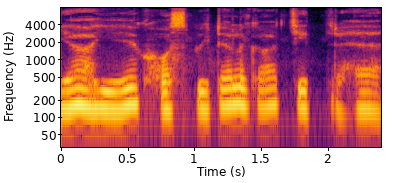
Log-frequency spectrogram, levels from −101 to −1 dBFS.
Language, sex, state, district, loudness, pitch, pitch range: Hindi, male, Jharkhand, Deoghar, -16 LUFS, 145 Hz, 135-160 Hz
